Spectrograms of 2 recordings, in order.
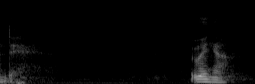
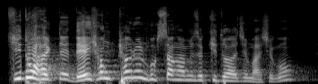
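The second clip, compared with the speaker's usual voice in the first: louder, high, pressing sermon exhortation; preaching at full force; 5 semitones higher, 12 dB louder than usual. Acted. Pastor urging the congregation how to pray, fervent loud preaching. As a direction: drive it home to the congregation.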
